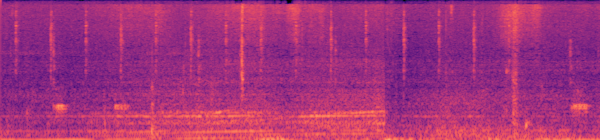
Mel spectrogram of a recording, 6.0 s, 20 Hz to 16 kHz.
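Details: New 2013 Honda CR-V AWD, about 4,000 miles and four months old: low road rumble while pulling away with short croaking creaks from the rear, suspected rear differential; returned after a countermeasure pump, cause unconfirmed.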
